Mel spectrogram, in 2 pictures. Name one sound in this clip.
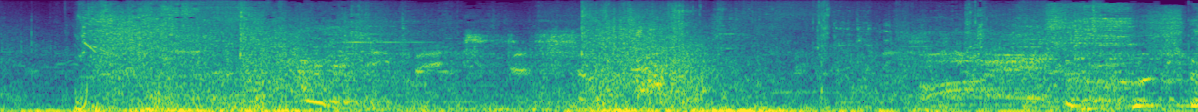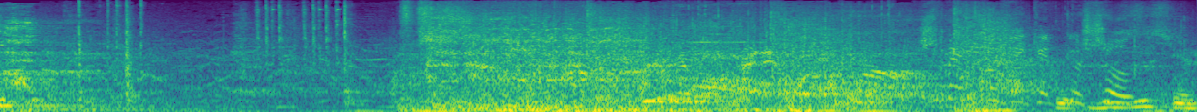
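Gunshots and explosions boom loudly.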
